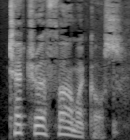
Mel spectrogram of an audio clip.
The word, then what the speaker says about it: tetrapharmakos: David Sedley, Epicurus encapsulated his core beliefs in a formulation known as tetrapharmakos. Is that how you pronounce that it?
